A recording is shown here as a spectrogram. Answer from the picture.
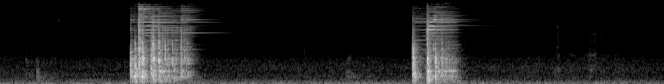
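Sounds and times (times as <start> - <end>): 
metal object dropped: 1.3 - 2.2, 4.2 - 4.8.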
